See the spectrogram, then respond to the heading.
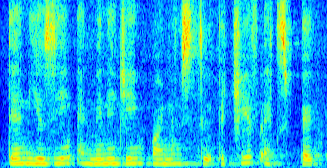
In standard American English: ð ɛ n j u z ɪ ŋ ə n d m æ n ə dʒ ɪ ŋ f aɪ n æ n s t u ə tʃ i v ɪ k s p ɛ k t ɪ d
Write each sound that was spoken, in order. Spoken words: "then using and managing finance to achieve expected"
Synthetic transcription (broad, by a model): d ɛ n j u z ɪ ŋ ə n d m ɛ n dʒ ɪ ŋ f aɪ n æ n s t u ə tʃ i v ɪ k s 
